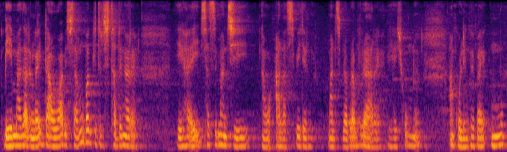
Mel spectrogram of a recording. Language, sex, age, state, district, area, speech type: Bodo, female, 30-45, Assam, Chirang, urban, spontaneous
